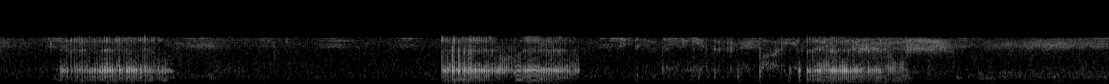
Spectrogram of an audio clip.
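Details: Pug snoring during a nap: three loud, rough breathing noises about every four seconds, with quieter breathing in between.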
